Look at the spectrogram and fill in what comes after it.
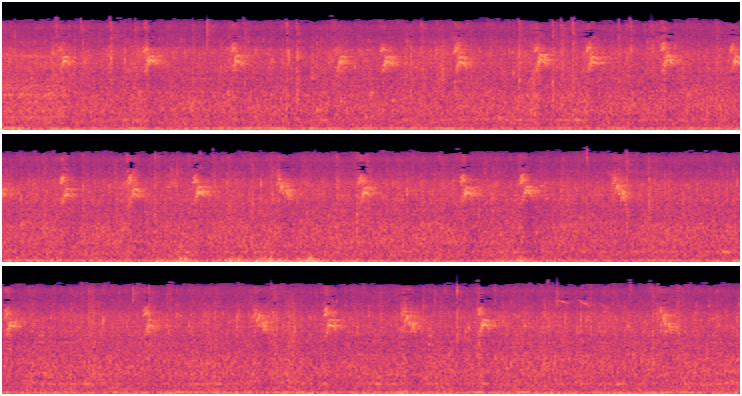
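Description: Steady rain falling on a garden pond and its plants, mixed with a small spout of water splashing into the pond. A bird repeats a short, high chirp about once or twice a second.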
